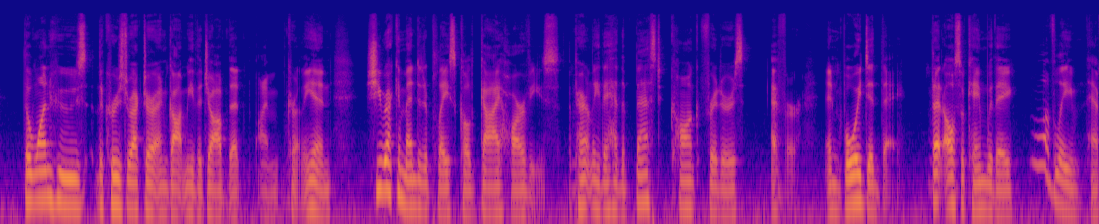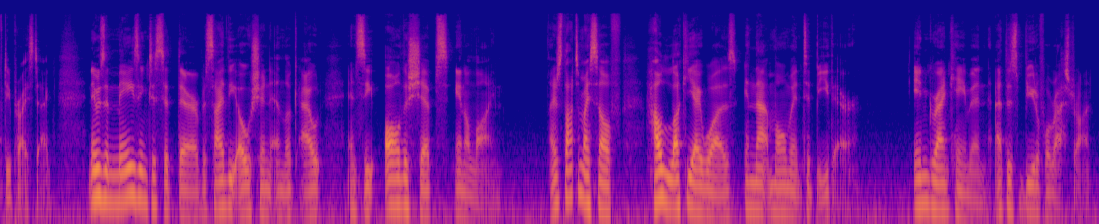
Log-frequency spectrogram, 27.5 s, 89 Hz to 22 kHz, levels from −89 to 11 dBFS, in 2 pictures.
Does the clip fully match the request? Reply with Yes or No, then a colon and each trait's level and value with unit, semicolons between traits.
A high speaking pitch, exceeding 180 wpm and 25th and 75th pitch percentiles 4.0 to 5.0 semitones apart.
No: low, 110 Hz; average, 190 wpm; average, 4.6 semitones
